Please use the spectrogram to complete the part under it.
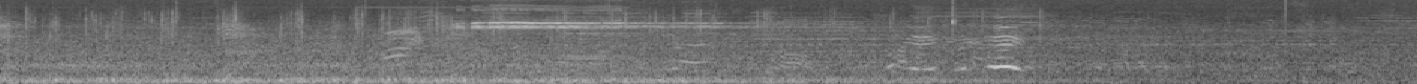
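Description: A crowd murmurs and cheers faintly in a large open stadium.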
